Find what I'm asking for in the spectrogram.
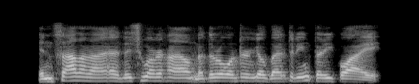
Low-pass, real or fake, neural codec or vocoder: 7.2 kHz; fake; codec, 16 kHz, 0.5 kbps, FunCodec, trained on LibriTTS, 25 frames a second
